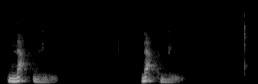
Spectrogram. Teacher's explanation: the apostrophe is a glottal stop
